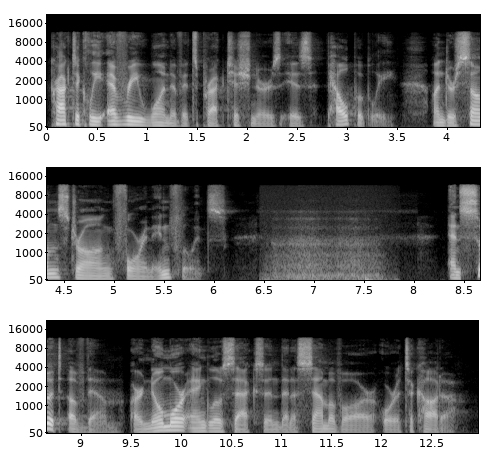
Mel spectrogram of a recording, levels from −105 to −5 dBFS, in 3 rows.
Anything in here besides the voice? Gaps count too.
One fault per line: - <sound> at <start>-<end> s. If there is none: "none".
- breath at 6.4-7.9 s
